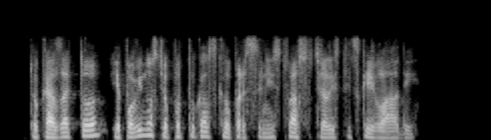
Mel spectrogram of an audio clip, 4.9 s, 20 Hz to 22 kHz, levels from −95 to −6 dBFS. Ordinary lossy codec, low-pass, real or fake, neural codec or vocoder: Opus, 16 kbps; 7.2 kHz; real; none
